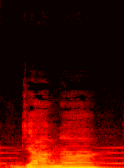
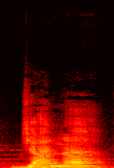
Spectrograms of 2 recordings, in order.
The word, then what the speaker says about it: Dhyana: Dhyana, que es el origen de la palabra del budismo, ¿no? Dhyana quiere decir sentarse a meditar. Dhyana, Chan, luego se traduce, en China se llamó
